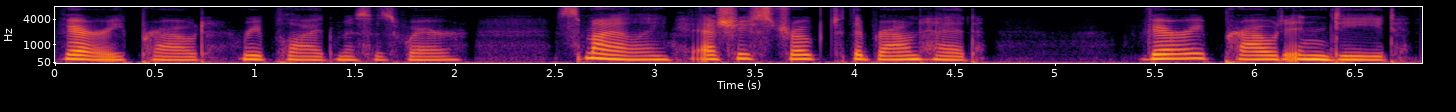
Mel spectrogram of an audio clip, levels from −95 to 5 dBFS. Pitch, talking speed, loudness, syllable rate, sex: 200 Hz, 125 wpm, -19 LUFS, 3.8 syllables/s, female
